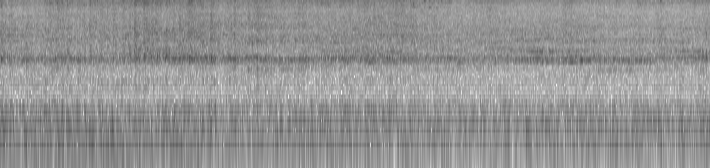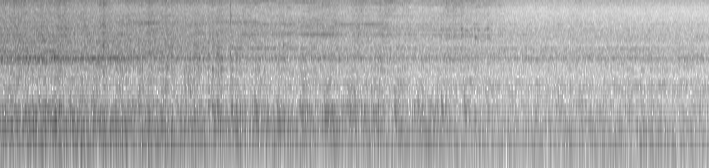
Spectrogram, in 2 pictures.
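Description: Empty intermodal well cars and flatcars of a freight train rolling past, their wheels clattering on the rails, with a thin steady squeal through the first half. The sound fades as the end of the train goes by.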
